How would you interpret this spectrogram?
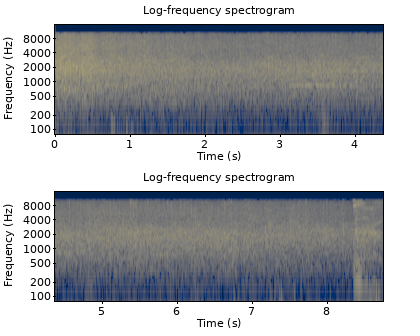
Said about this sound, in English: Please give a warm round of applause to civil rights attorney John Burris and to Michelle Alexander, the author of The New Jim Crow.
